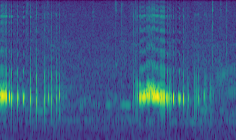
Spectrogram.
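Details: Local zebra dove calling kerot, a lure to increase breeding desire and emotion. A fast run of staccato notes comes first, then a loud, rough rolling burst that trails off into quick separate pulses.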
